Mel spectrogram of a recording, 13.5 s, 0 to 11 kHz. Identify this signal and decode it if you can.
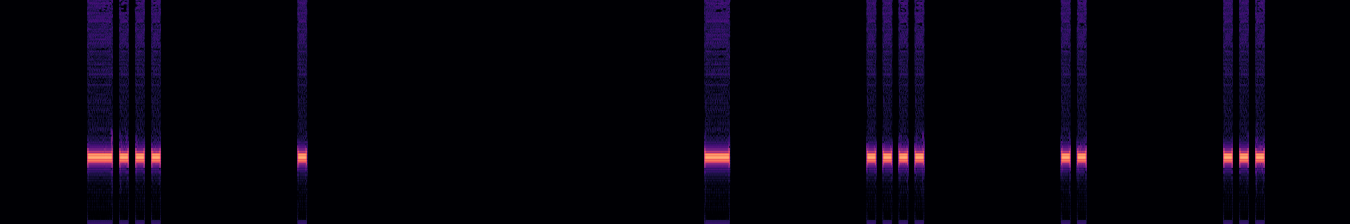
Morse code, heard as a keyed tone, about 15 wpm, spaced as for 5 wpm, 1000 Hz. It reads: BE THIS
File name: qotdfiles / 5wpm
